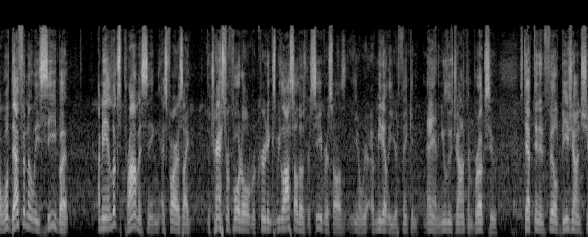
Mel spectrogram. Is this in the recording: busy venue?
yes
